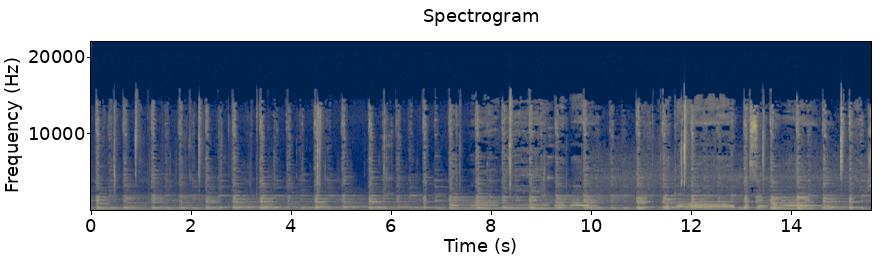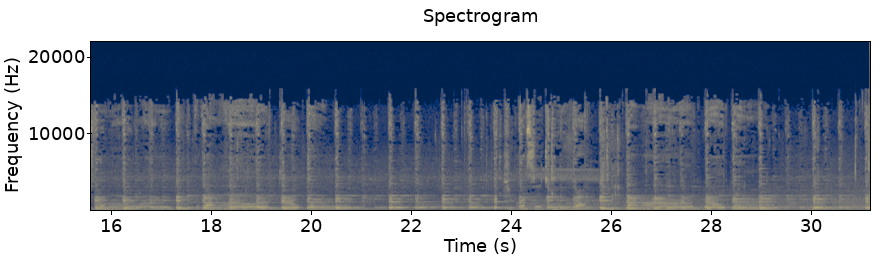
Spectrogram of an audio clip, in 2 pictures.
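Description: Ukulele strummed in a steady rhythm of chords. A woman's voice joins in over the strumming about seven seconds in.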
